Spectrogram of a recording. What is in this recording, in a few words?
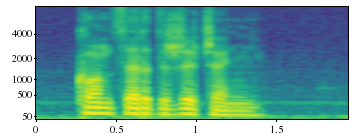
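"koncert życzeń", Polish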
